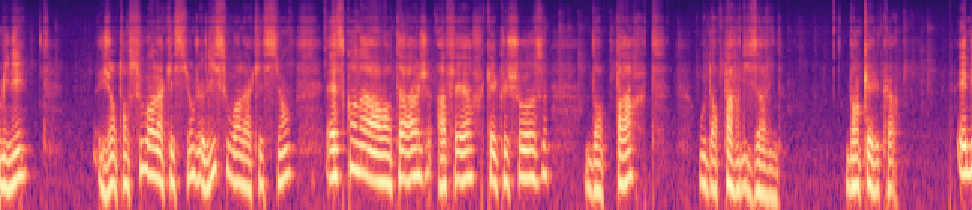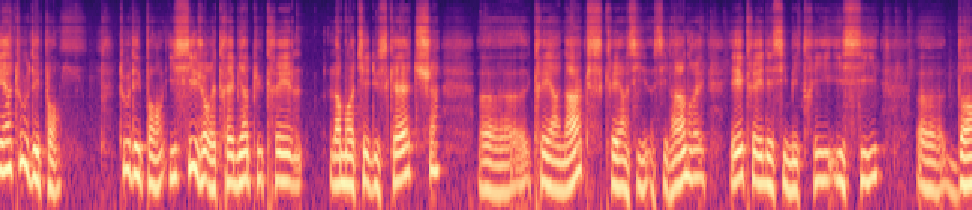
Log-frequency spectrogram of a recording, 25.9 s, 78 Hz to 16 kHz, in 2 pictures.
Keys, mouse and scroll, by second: 1.7-4.3 drag, 4.9 right click, 14.5-16.4 drag.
